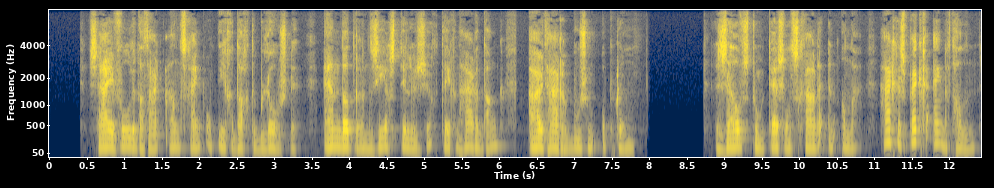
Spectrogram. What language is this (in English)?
Dutch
